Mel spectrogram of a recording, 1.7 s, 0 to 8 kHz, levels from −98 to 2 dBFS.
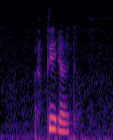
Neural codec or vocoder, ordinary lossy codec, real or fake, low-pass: codec, 24 kHz, 3 kbps, HILCodec; MP3, 32 kbps; fake; 7.2 kHz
